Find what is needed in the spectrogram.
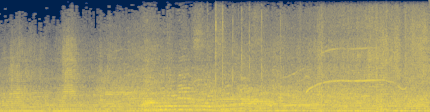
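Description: Turbocharged rallycross supercar engines running on the circuit, their pitch rising and falling as the drivers rev and shift, with a higher whine rising near the end.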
